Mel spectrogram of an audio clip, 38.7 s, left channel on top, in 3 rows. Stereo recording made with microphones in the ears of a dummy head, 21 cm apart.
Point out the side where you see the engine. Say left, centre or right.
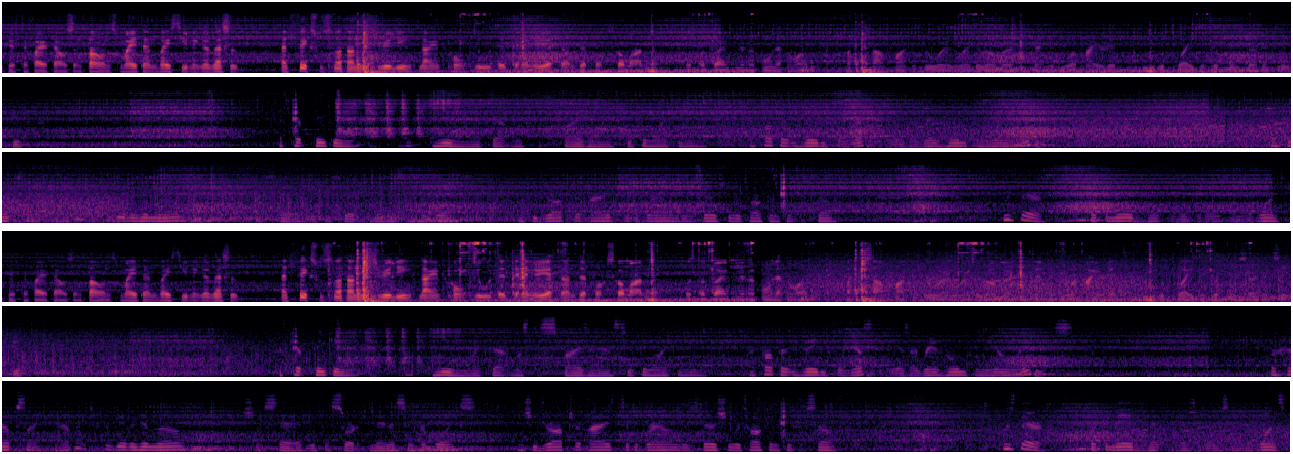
left.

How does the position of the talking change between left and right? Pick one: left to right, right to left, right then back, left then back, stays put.
left to right.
